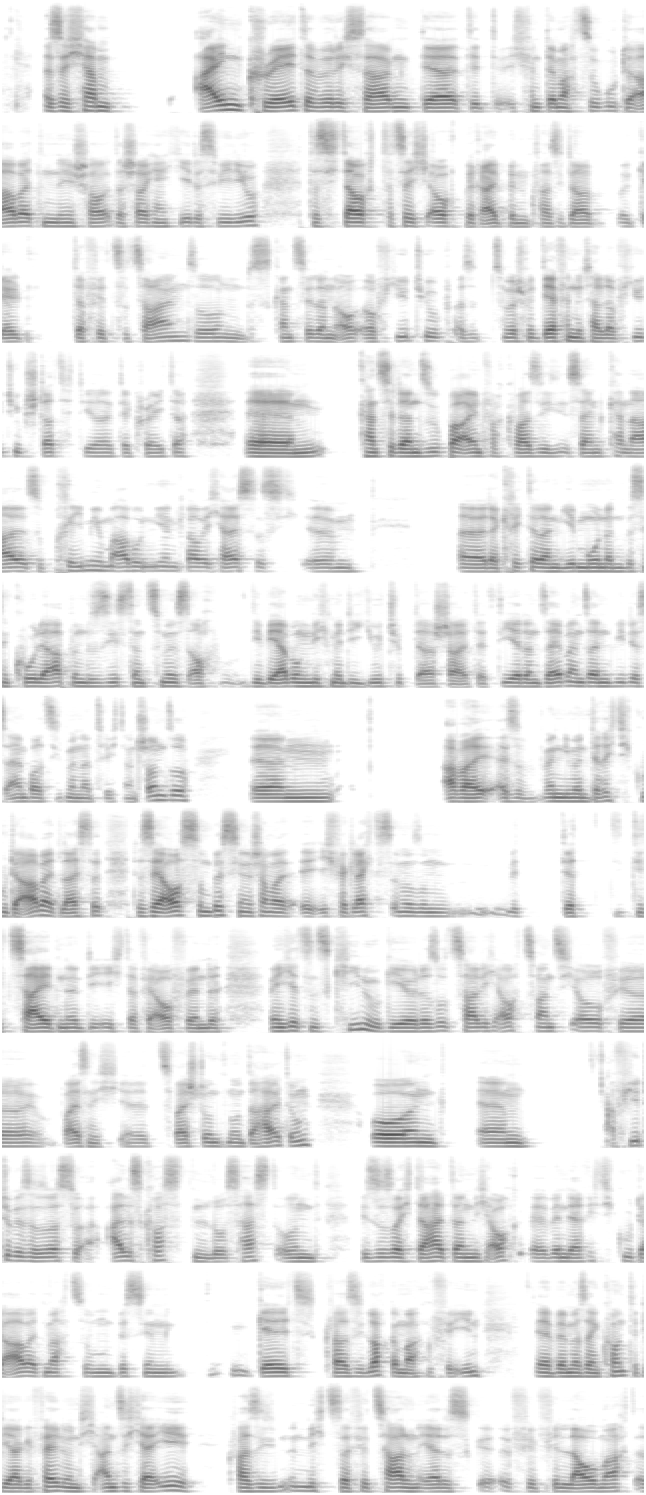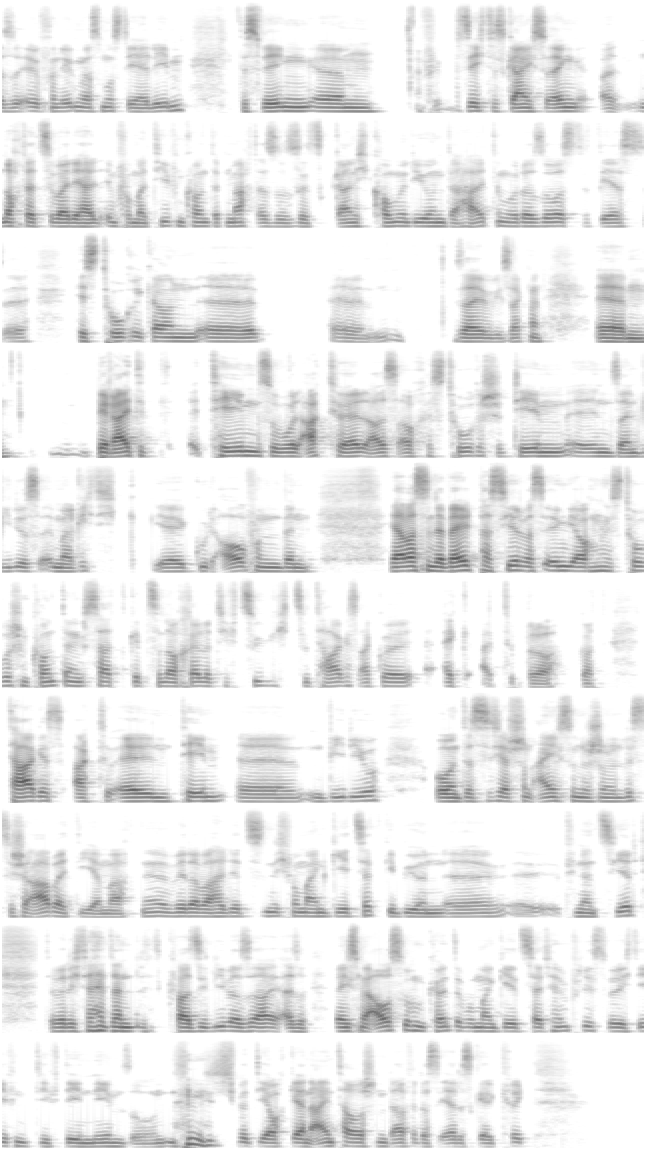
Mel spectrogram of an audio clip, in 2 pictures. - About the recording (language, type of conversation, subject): German, podcast, Was bedeutet Authentizität bei Influencern wirklich?
- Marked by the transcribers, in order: other background noise; in English: "Creator"; in English: "Creator"; in English: "Content"; in English: "Content"; laughing while speaking: "da"; chuckle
